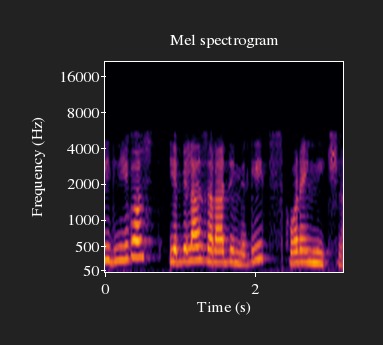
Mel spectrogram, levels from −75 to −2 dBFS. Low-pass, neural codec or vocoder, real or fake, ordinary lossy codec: 5.4 kHz; codec, 16 kHz in and 24 kHz out, 1.1 kbps, FireRedTTS-2 codec; fake; none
